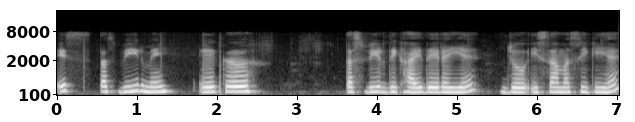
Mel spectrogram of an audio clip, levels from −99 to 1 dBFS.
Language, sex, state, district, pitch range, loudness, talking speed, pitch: Hindi, female, Uttarakhand, Tehri Garhwal, 215-240 Hz, -14 LUFS, 120 wpm, 225 Hz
